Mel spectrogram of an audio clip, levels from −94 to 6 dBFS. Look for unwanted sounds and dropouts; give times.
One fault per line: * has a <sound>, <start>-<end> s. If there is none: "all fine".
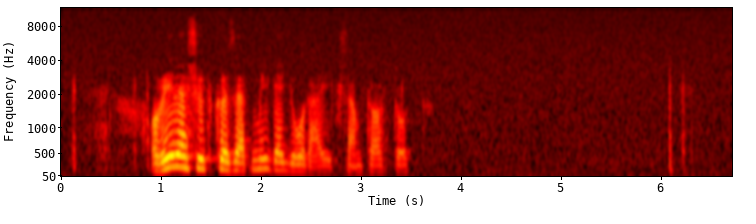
all fine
